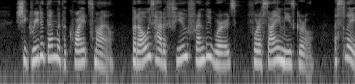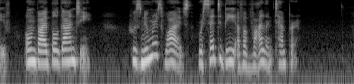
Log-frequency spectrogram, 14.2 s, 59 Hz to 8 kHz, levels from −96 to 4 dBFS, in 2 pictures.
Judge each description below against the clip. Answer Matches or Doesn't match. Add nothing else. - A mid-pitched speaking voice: Doesn't match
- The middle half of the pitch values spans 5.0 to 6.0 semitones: Doesn't match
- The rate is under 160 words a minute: Matches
